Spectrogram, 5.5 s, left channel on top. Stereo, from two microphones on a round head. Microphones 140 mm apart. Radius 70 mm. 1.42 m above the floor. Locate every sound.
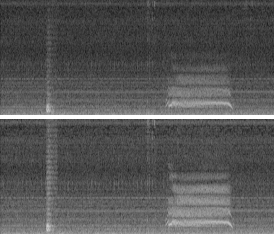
0.9 s a whoosh: 75° right (ahead or behind)
3.3 s a scream: 90° right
